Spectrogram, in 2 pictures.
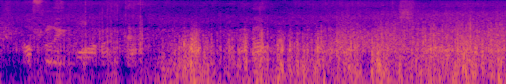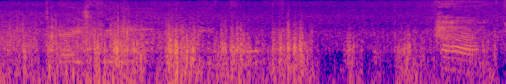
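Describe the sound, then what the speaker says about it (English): Cold wind gusts across a snowy snowshoeing trail at Tamarack Resort in Mammoth Lakes, buffeting the microphone with a continuous rumbling roar, while a voice talks faintly underneath. "Pretty cold when the wind is on."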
